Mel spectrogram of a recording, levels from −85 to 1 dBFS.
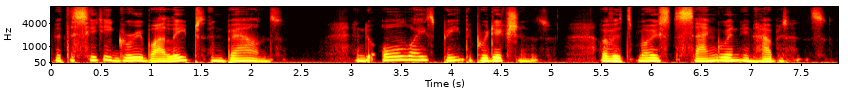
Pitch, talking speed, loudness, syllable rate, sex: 160 Hz, 135 wpm, -17 LUFS, 4.1 syllables/s, male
